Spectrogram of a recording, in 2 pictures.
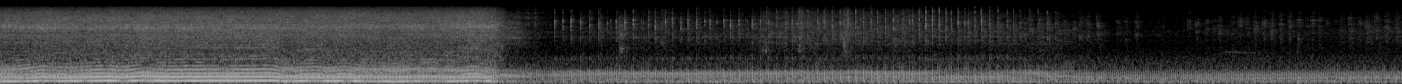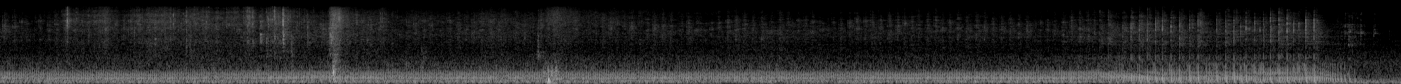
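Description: Gas chainsaw cutting up a crepe myrtle: loud and at full throttle for about the first five seconds, then running more quietly and steadily, with a couple of sharp cracks in the middle, before it shuts off near the end.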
